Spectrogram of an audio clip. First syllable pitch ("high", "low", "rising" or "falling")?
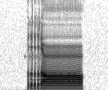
low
